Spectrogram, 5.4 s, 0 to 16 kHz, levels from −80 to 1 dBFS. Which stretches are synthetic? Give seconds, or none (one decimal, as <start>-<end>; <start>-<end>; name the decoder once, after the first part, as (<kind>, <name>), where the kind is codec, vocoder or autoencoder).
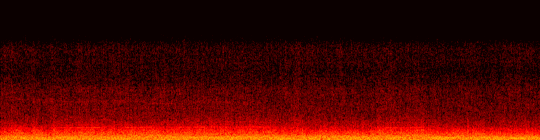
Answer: none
